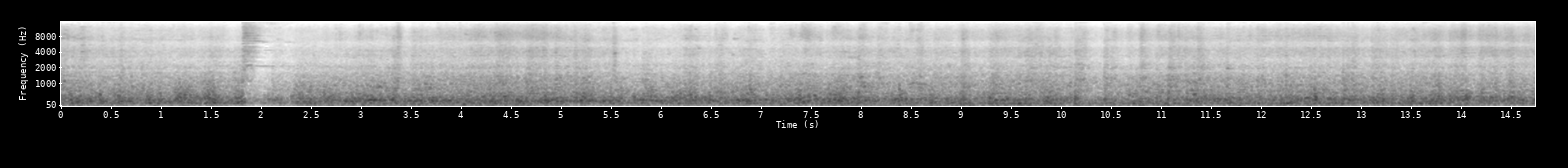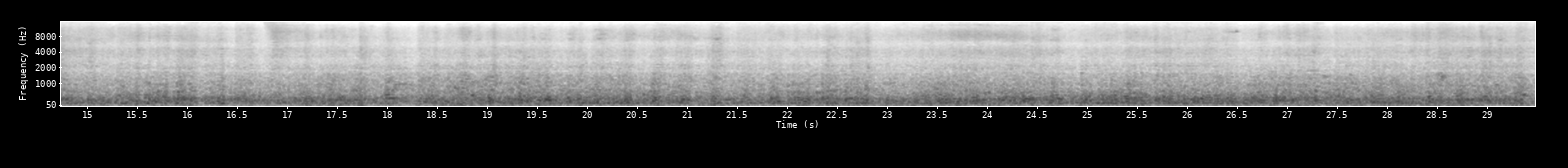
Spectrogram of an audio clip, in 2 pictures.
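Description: Loaded open-top coke hopper cars of a CSX freight train rolling past at close range: a steady rumble of steel wheels on rail with a continuous clickety-clack of wheels over the joints.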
